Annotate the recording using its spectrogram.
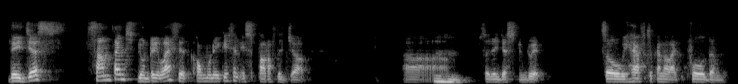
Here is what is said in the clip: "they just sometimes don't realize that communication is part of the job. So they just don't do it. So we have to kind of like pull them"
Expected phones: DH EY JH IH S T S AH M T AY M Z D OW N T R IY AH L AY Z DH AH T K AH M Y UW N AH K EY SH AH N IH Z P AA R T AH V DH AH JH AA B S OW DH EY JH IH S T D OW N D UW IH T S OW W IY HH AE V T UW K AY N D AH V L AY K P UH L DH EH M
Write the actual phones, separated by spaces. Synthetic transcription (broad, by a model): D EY JH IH S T S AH M T AY M S D OW N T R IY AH L AY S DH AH T K AH M Y UW N AH K EY SH AH N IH S P AA R T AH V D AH JH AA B S OW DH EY JH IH S D OW N D UW IH T S OW W IY HH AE F T UW K AY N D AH L AY K F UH L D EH M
